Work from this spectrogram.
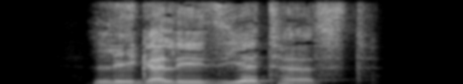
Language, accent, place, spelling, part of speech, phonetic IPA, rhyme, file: German, Germany, Berlin, legalisiertest, verb, [leɡaliˈziːɐ̯təst], -iːɐ̯təst, De-legalisiertest.ogg
- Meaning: inflection of legalisieren: 1. second-person singular preterite 2. second-person singular subjunctive II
